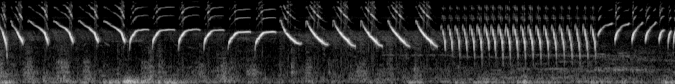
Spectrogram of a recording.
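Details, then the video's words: Canary singing to stir other birds into song: loud repeated high whistled notes sweeping down then up, followed by a dense rapid buzzy trill and more sweeping notes. "PANCINGAN KENARI GACOR||bisa juga buat master burung lain"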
